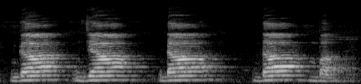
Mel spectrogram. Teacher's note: ये आपके क्या हो गए आपके सघोष और अल्पप्राण दोनों हो गए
